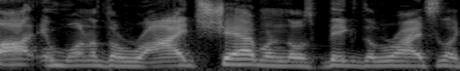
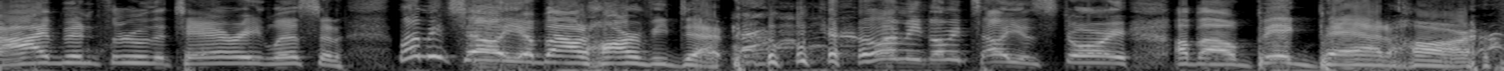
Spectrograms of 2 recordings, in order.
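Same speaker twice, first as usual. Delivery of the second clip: louder, higher mock old-timer storytelling; old Bruce rambling; 7 semitones higher, 6 dB louder than usual. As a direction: ham up a grizzled veteran. Bruce voiced telling old stories.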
